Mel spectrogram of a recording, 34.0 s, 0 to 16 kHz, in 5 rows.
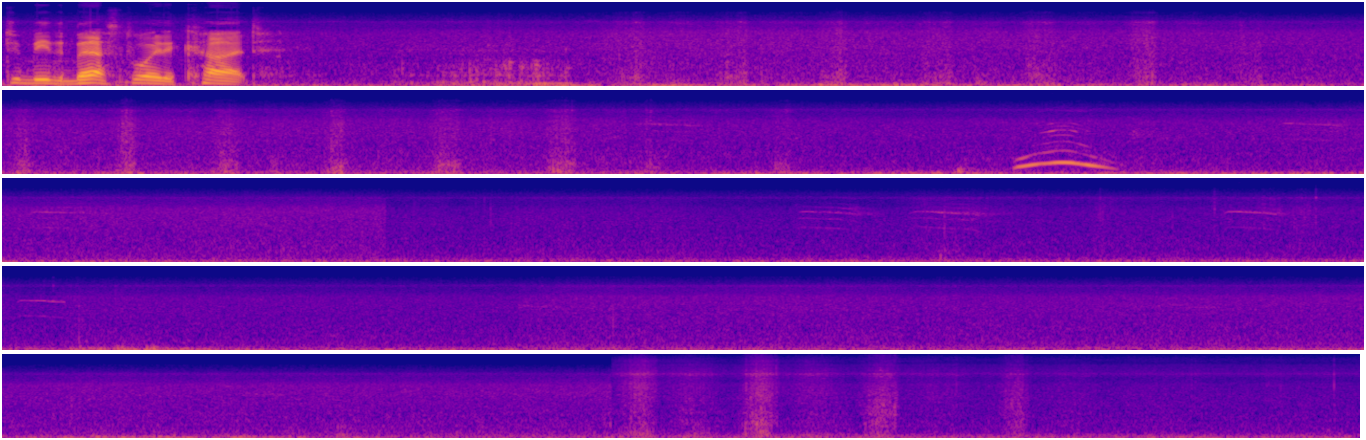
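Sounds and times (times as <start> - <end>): small birds chirping: 9.0 - 10.8, 19.7 - 20.8
loud voice-like call: 11.9 - 12.5.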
